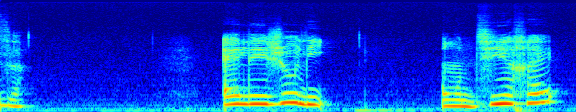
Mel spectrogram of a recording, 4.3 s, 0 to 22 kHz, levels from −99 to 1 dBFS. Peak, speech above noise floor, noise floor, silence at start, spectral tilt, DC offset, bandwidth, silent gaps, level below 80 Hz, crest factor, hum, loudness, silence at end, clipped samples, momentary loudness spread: -10 dBFS; 39 dB; -61 dBFS; 0 s; -6 dB/octave; under 0.1%; 7.8 kHz; none; -58 dBFS; 16 dB; 60 Hz at -60 dBFS; -23 LUFS; 0.15 s; under 0.1%; 13 LU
